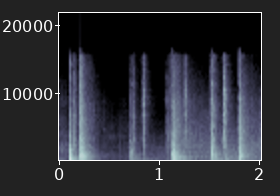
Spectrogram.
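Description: A quick, irregular run of about eight loud, sharp bangs in two seconds, some in close pairs, each with a short ringing tail.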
